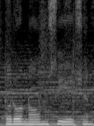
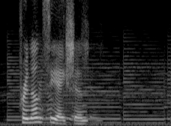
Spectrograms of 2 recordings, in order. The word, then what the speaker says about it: pronunciation: اب آپ کو پتہ چلا کہ آپ کا پروناؤنسیشن کتنا غلط ہے۔ بھائی پروناؤنسیشن نہیں ہوتا، پروننسیشن،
